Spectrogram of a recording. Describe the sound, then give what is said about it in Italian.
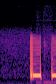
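A telephone disconnect tone after a call cuts out. Two steady, low, buzzing beeps play alone, and the second one starts just before the end. “Il telefono va e viene, in questo caso è andato.”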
